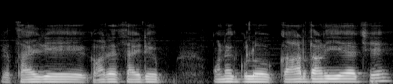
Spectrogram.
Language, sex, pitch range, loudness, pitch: Bengali, male, 115-130 Hz, -15 LUFS, 120 Hz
